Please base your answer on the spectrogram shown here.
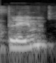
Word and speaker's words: BLM: case this is the bloom protein so we spell it as blm but pronounce it as bloom um and it may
